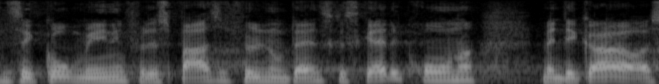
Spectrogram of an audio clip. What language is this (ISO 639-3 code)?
dan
